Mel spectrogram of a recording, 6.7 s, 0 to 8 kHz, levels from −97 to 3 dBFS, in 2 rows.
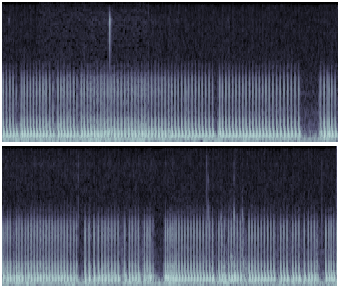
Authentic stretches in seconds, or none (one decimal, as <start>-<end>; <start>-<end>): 0.0-0.9; 1.7-3.4; 5.1-6.7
